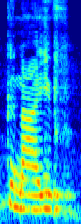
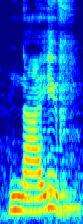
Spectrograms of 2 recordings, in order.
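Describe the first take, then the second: First: The word starts with a k sound. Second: The word starts with an n sound. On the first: The speaker calls it wrong. "ना कि कनाइफ" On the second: The speaker calls it right. "सिर्फ नाइफ"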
